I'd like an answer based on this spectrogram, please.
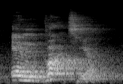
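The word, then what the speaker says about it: ἐγκράτεια: If you look in the Greek and find the Greek definition of that word temperance, it's pronounced engratia, and it is a combination of two Greek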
